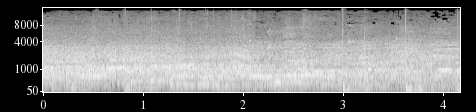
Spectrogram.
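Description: Crowd noise and shouting voices fill a packed gymnasium, with a basketball bouncing on the hardwood court; a couple of sharp bounces stand out near the end.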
